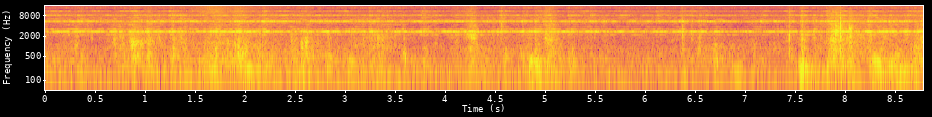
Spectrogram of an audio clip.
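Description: A baby monkey squeals in short, high cries.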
